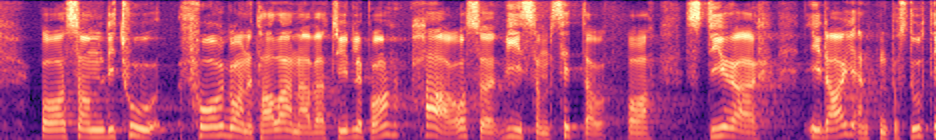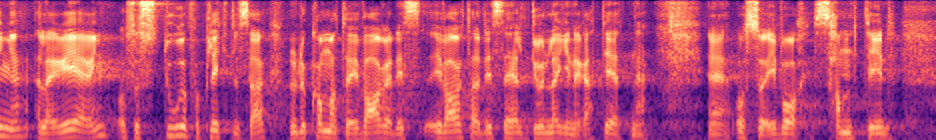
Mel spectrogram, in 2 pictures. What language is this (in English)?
Norwegian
